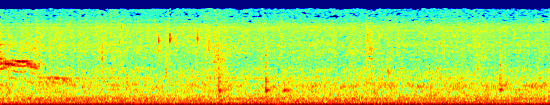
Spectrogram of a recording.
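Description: Battered spinach leaves deep-frying in plenty of oil over a high flame: a steady sizzle, with a few faint clicks of metal tongs.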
